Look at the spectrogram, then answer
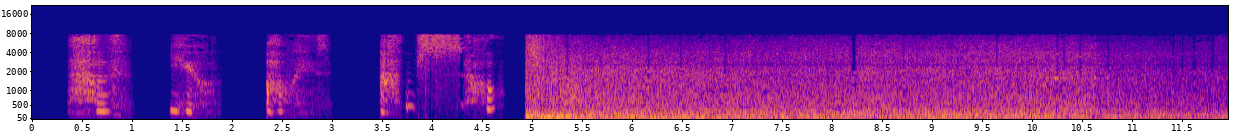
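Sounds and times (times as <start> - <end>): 
speech: 0.6 - 3.0
building explosion: 4.9 - 11.9.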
